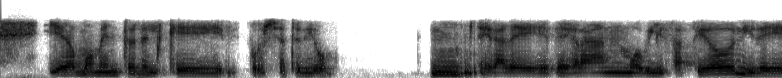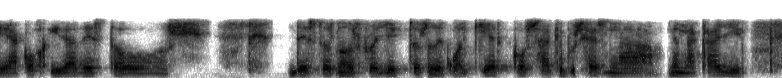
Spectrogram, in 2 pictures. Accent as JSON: {"language": "Spanish", "town": "Madrid", "region": "Community of Madrid", "country": "Spain", "said": "somos todos de Madrid, el periódico se edita en Madrid."}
